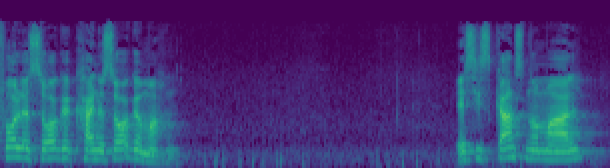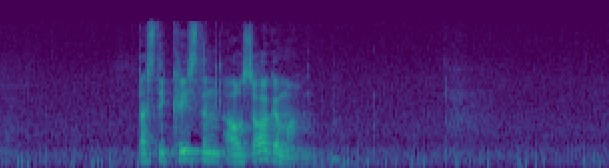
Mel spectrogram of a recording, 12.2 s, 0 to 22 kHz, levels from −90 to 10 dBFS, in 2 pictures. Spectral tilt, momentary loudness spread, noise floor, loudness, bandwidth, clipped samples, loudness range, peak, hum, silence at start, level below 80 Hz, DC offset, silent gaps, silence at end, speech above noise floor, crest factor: -2 dB/octave; 16 LU; -65 dBFS; -26 LUFS; 13.5 kHz; under 0.1%; 12 LU; -4 dBFS; none; 0 s; -74 dBFS; under 0.1%; none; 3.15 s; 39 dB; 26 dB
